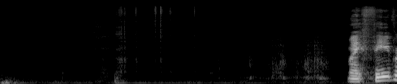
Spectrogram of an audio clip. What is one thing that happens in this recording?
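Plastic toy parts click and tap as they are handled.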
